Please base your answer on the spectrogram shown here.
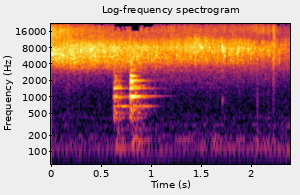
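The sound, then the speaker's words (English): Yellow onions sweat in leftover bacon fat in a skillet over medium-low heat, giving a faint, steady sizzling hiss with a couple of soft pops and crackles. “So I'm going to add 1/2 cup of yellow onion. And we're leaving all that bacon fat in there. We're over kind of a medium low heat right now. We're just looking to sweat these onions down.”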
